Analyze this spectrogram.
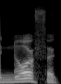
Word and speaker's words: Norfolk: They kind of run it together and say Norfolk.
